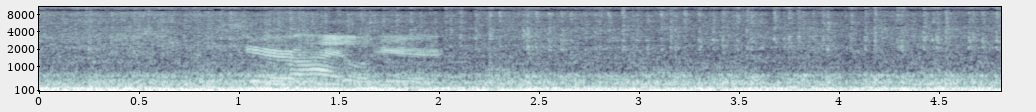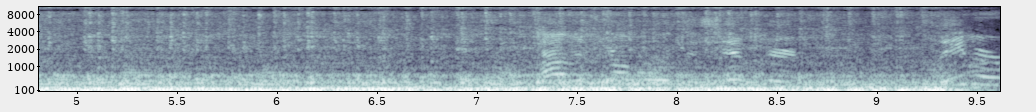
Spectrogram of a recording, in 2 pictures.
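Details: Burnout truck's small-block V8 idling in the shop before upgrades for a burnout competition, recorded as the "before" sound: deep, steady even burble with no ticking or knocking; normal idle.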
